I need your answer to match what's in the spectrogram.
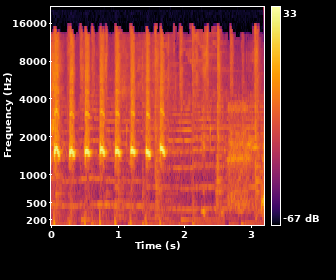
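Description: A world champion musical whistler whistles a tune for Radio 1 listeners: eight short, evenly spaced notes on a steady pitch, followed by softer held whistled tones over a low musical backing, with no talking.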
